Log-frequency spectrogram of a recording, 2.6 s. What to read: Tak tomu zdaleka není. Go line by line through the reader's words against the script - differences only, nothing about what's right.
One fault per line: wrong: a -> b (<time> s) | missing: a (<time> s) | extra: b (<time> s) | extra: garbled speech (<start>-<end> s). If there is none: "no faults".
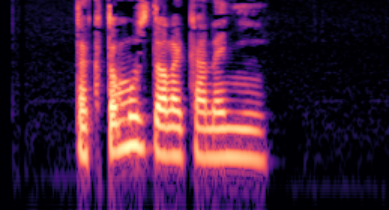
no faults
